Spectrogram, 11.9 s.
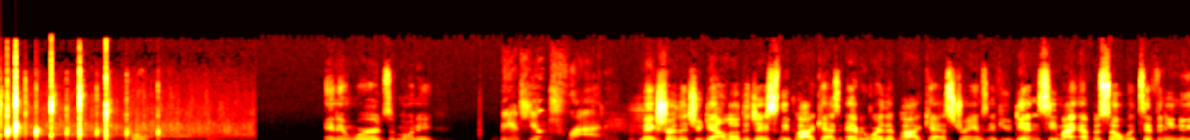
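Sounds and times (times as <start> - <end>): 
round of applause: 0.0 - 2.6
speech: 3.2 - 4.4, 5.0 - 11.8.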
